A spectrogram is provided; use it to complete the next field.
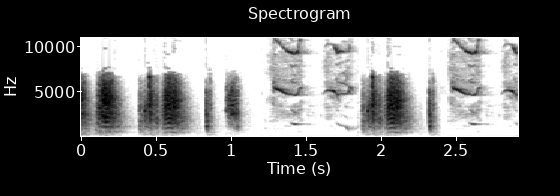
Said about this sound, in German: Und dann kratzte Waldi an der Tür. Und das bedeutete, er wollte Gassi gehen.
